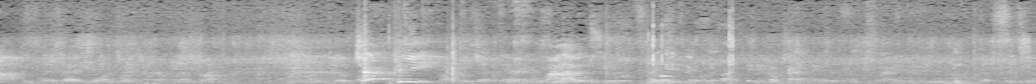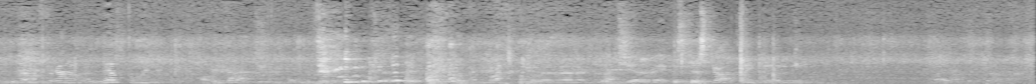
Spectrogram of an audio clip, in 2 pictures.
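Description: Children and adults chatter and call out in an echoing hall.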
